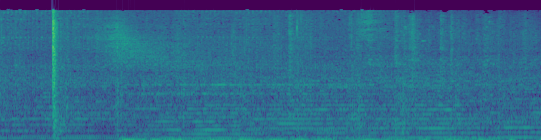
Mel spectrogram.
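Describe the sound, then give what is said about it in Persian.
Hatam's car, carrying Hatam and Bahram, rumbles low and steady, the engine winding down as Hatam brings it to a stop, with a sharp click early on like a car door latch opening. “حاتم ماشین رو نگه میداره.”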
